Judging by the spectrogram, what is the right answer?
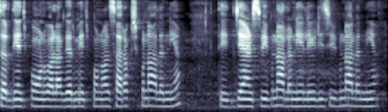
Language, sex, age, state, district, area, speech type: Punjabi, female, 60+, Punjab, Barnala, rural, spontaneous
